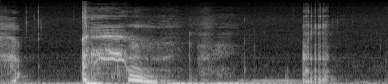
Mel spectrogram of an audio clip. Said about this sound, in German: Oha, das war aber ein dicker. Jetzt baut er schon die Huster in das Intro ein.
